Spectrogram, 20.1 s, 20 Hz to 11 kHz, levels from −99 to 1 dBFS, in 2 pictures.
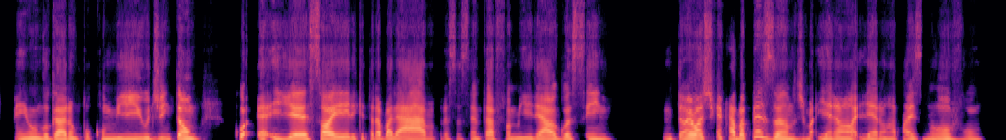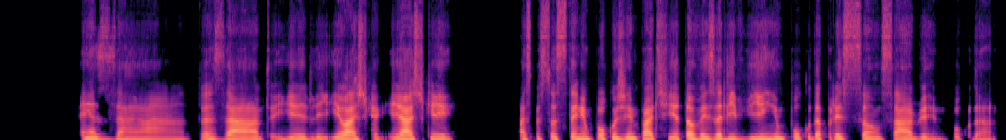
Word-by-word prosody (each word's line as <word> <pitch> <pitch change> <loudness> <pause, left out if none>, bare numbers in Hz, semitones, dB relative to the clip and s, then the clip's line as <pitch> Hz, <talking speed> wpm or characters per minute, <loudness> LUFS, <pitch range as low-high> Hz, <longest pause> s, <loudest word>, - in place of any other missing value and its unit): em 150 +1 -1
um 150 - +4
lugar 150 0 +4
um 145 - +1
pouco 150 +6 -9
humilde, 175 -2 0
então, 225 +2 +3 0.7
e 180 -1 0
é 170 0 +8
só 220 +6 +6
ele 190 0 +3
que 195 - -10
trabalhava 160 -1 +3
pra 155 +2 -14
sustentar 155 0 -3
a - - -4
família, 150 -1 -1
algo 170 -1 +2
assim, 175 +2 -3 0.5
então 200 +5 -4
eu 280 0 +7
acho 280 -2 +1
que 285 - -2
acaba 255 0 +2
pesando 185 - +1
demais, 160 +3 -7
e 215 - 0
era 240 0 +1
ele 215 - -4
era 215 +1 -1
um - - -4
rapaz 225 0 -4
novo. 165 -4 -3 1.1
Exato, 165 -7 -5
exato 145 -7 0
e 170 - -8
ele 160 +2 -3
eu 190 +2 +1
acho 195 - +2
que - - -8
e 190 +1 -1
acho 190 0 +4
que 215 -7 -2 0.7
as 180 - -5
pessoas 180 +1 -6
terem 190 0 +2
um - - -1
pouco 175 +1 -2
de 155 0 -1
empatia 150 +4 0
talvez 160 -2 +1
aliviem 170 +1 0
um 145 - +1
pouco 145 +2 -6
da 145 0 0
pressão, 135 -2 -3
sabe, 130 +2 -2
um 155 +3 -16
pouco 130 +1 -14
da 135 +1 -9
170 Hz, 180 wpm, -24 LUFS, 150-190 Hz, 1.1 s, é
